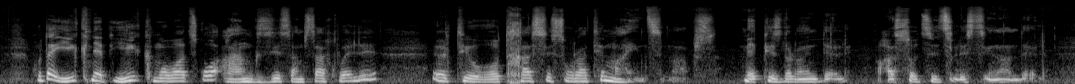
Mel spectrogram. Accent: Batumi, Adjara, Georgia

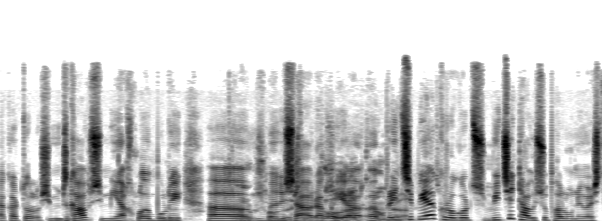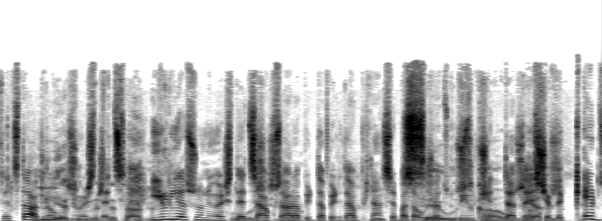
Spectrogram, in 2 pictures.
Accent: Kutaisi, Imereti, Georgia; გუშინ გავიგე კიდე ქუთაისის უნივერსიტეტში მსგავსი დიდი პრობლემა, მე თვითონ წარმოშობით იქიდანა ვარ

